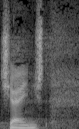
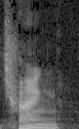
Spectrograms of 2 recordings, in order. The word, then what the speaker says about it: Trang: And she then spoke to a lady called Chang, T-R-A-N-G, Chang. Can't pronounce it properly, Chang.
